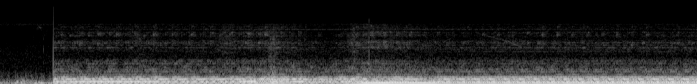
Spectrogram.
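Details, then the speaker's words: 1995 Ford Bronco V8 with headers, Flowmasters and 3.5-inch angle-cut side-exit tips; deep, even burble at idle with one quick throttle blip, steady firing and no knocks, healthy. "three and a half inch angle cut tips with some flowmasters I mean she's pretty pretty stock it's got like headers and a few other little things sounds good"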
